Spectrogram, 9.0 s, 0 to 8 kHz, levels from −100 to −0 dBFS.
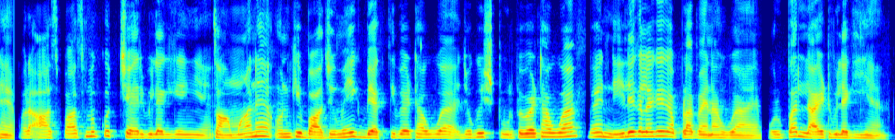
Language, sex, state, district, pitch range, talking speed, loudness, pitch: Hindi, female, Bihar, Jamui, 165-215 Hz, 270 wpm, -24 LUFS, 180 Hz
